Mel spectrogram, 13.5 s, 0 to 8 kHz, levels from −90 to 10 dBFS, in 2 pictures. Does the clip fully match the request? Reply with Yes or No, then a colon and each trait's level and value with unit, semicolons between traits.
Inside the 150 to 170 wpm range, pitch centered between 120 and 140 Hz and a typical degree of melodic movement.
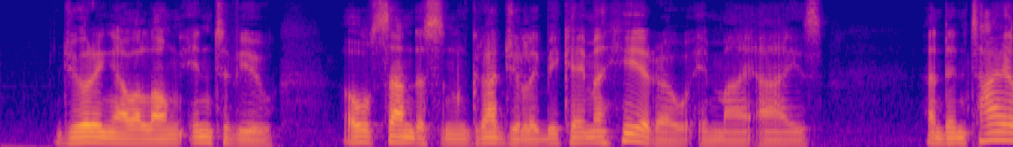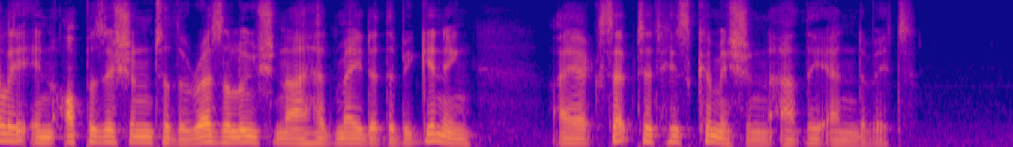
No: average, 155 wpm; low, 100 Hz; average, 4.5 semitones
